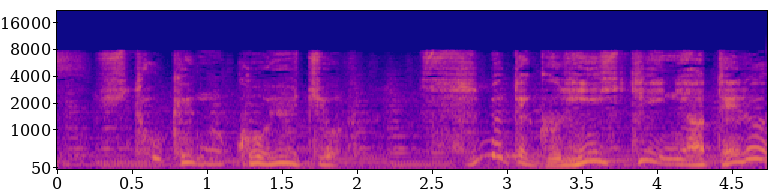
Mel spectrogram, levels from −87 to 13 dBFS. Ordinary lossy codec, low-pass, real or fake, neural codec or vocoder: none; none; real; none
